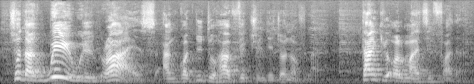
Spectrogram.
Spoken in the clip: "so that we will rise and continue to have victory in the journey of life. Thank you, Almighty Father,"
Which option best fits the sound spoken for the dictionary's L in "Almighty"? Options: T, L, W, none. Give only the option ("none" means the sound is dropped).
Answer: L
